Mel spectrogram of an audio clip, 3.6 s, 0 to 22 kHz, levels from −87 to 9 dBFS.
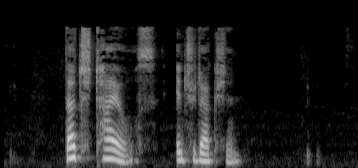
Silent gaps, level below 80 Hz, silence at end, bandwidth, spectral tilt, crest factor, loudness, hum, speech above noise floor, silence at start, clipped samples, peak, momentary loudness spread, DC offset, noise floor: none; -62 dBFS; 1.2 s; 11.5 kHz; -4.5 dB/octave; 20 dB; -20 LUFS; none; 51 dB; 0.65 s; under 0.1%; -2 dBFS; 14 LU; under 0.1%; -70 dBFS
